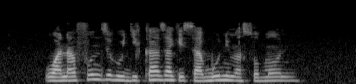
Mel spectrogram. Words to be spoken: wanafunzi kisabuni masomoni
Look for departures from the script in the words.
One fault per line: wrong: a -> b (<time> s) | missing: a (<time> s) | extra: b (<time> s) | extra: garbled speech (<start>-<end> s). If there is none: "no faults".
extra: hujikaza (1.1 s)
